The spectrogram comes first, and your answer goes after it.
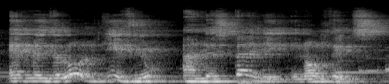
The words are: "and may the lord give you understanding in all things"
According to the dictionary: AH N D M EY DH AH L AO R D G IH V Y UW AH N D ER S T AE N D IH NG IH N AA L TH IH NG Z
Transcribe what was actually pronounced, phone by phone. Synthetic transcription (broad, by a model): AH N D M EY DH AH L AO R D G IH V Y UW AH N D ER S T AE N D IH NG IH N AA L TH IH NG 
